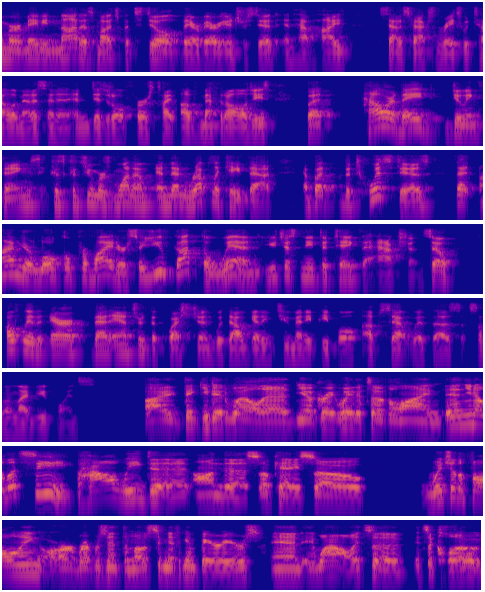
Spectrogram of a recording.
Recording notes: In this episode, we share the audio from a recent webinar.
